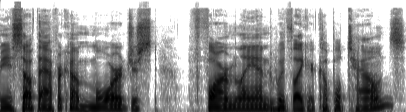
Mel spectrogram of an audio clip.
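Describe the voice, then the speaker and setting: In a plain, everyday voice with an American accent, the speaker moves at a fairly slow pace, and the very clean recording has a silent background and a dry, close sound with no echo. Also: man. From US. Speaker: podcast host. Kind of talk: casual chat.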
